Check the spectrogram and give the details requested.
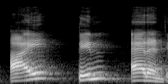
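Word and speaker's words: itinerant: आई मैं आपको समझाता हूं कैसे आप इसको ब्रेक डाउन कर सकते हो। आई आंखों वाला आई, TIN टिन, ठीक है। एरेंट, आई टिन एरेंट, यानी आइटिनरेंट। आप इसको ऐसे प्रोनाउंस करोगे।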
